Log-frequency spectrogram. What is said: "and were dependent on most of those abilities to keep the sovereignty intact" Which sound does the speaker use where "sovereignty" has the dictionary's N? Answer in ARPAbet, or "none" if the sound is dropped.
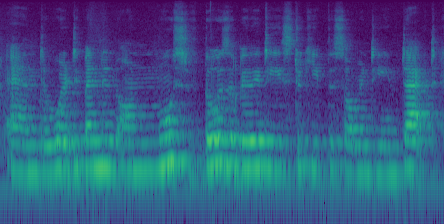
N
